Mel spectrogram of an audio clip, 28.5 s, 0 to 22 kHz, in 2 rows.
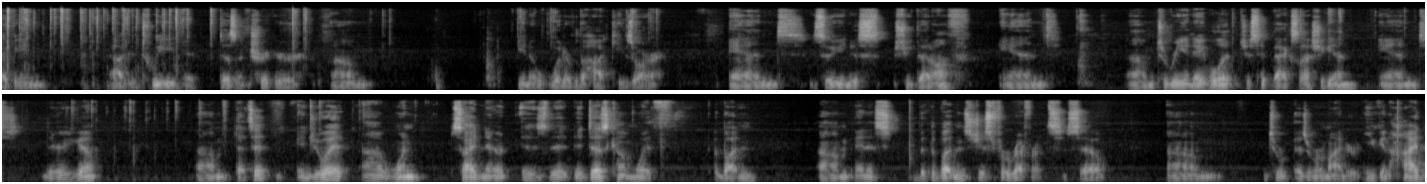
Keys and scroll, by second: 0.0-2.2 typing, 13.0 \, 14.0-16.3 typing.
